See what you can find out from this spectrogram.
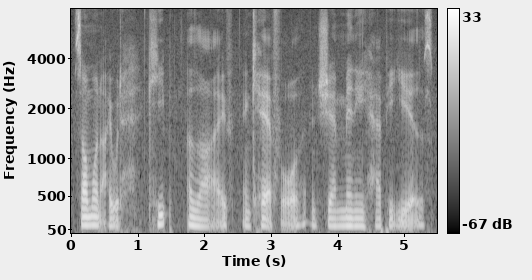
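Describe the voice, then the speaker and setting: Man playing a slow, gravelly, possessive vampire master. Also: level tone, a little mellow. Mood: possessive, tender. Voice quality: low, creaky. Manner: slow, deliberate, measured delivery with weighty pauses. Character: possessive, patient, commanding male vampire master. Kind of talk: scripted roleplay audio monologue addressed to the listener.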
